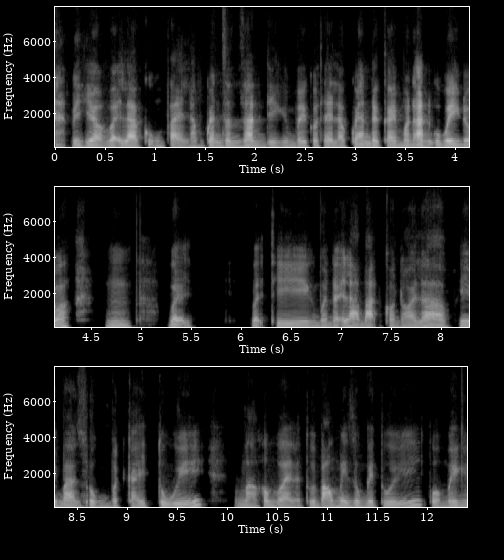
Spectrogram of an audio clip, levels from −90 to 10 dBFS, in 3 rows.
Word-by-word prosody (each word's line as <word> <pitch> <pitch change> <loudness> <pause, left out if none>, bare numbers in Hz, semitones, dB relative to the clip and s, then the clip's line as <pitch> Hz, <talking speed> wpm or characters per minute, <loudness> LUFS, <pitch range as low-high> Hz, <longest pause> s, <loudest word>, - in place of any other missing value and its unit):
Mình 125 -1 -2
hiểu, 115 -4 +4
vậy 115 +1 +1
là 110 -1 +7
cũng 150 +3 -6
phải 100 - +2
làm 110 +1 -5
quen 130 +1 +1
dần 115 -3 -1
dần 115 -2 +4
thì 105 0 -4
mới 110 +1 0
có 115 - -2
thể - - +1
là 105 0 0
quen 135 +5 +1
được 115 - +4
cái 110 0 +3
món 115 +1 -1
ăn 145 +1 +8
của 115 - -2
mình, 115 +1 +5
đúng 125 +2 +3
không? 150 - 0 0.4
Ừm, 140 -5 -4 0.4
vậy 130 -3 -1 0.6
vậy - - -3
thì 110 -2 -2
vừa 115 +1 -5
nãy 120 +2 -1
là - - +3
bạn 110 0 +2
có 110 - -5
nói 110 0 -4
là 150 -7 +2
khi 155 0 0
mà 120 -5 +1
dùng 105 0 -4
một 105 0 -7
cái 110 +1 -3
túi 120 - 0 0.3
mà 110 -2 -4
không 145 +6 -2
phải 110 -6 0
là 100 - -7
túi 115 - -4
bóng, 105 +4 +2
mình 155 -4 0
dùng 115 -3 -3
cái 110 0 0
túi 150 - -2
của - - -1
mình 110 +1 -3
115 Hz, 255 wpm, -29 LUFS, 110-125 Hz, 0.6 s, ăn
